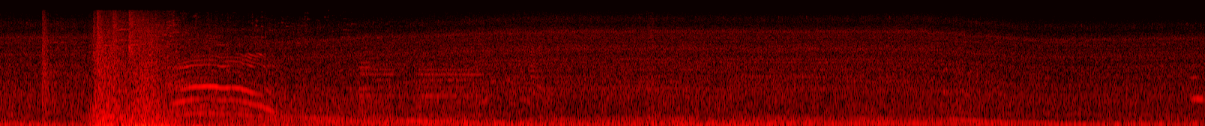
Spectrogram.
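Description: A truck engine revs and its pitch falls as the gears change.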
